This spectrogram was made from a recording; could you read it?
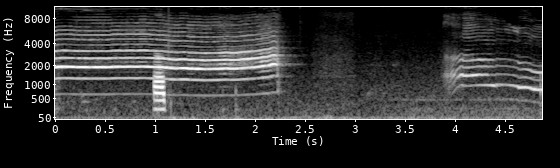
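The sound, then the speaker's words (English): A male cat in Marietta lets out a long, loud, drawn-out meow, falls briefly quiet, then starts another whining meow as someone tries to get it into a box, with no one talking. “The cat's going crazy here.”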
